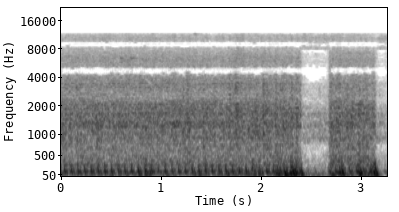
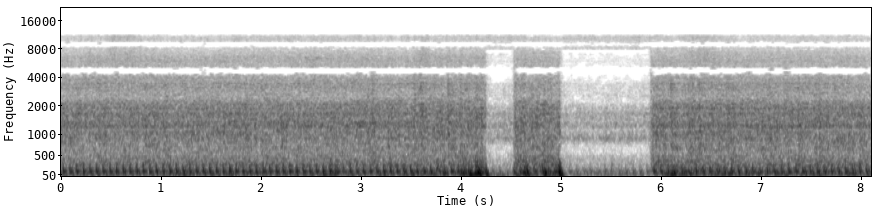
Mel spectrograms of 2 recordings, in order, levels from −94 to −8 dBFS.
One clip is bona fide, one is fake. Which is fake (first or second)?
second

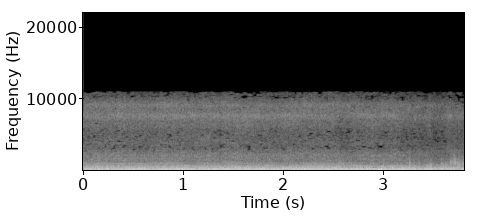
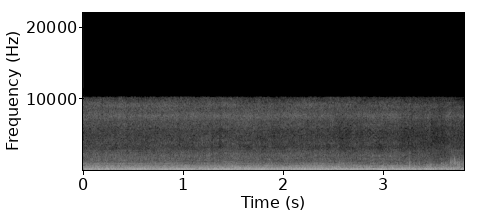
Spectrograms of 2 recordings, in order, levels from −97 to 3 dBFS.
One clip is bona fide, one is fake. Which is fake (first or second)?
second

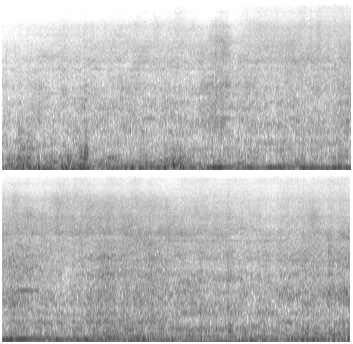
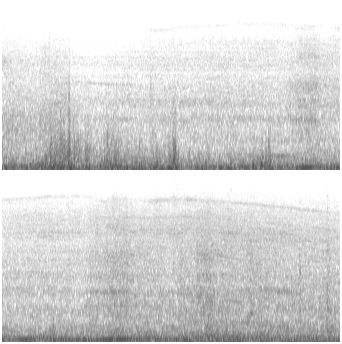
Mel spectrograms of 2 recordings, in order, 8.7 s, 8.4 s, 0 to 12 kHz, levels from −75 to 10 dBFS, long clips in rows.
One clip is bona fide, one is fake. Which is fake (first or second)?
first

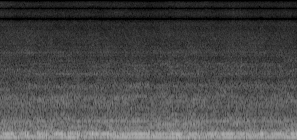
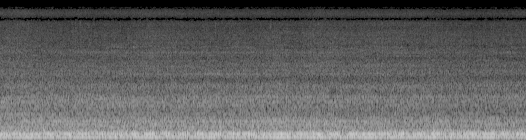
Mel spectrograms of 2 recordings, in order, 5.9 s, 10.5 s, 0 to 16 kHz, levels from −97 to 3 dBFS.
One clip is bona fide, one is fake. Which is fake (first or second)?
first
